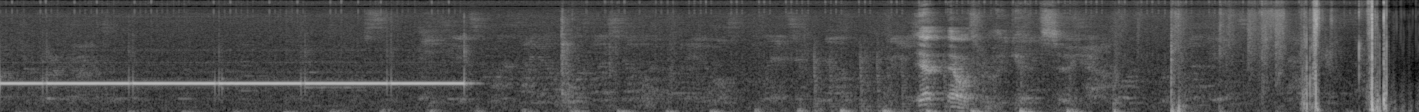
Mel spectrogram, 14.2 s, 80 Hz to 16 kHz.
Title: WSOD & Clicking Sound At The End Of Silver Streak 1995 VHS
